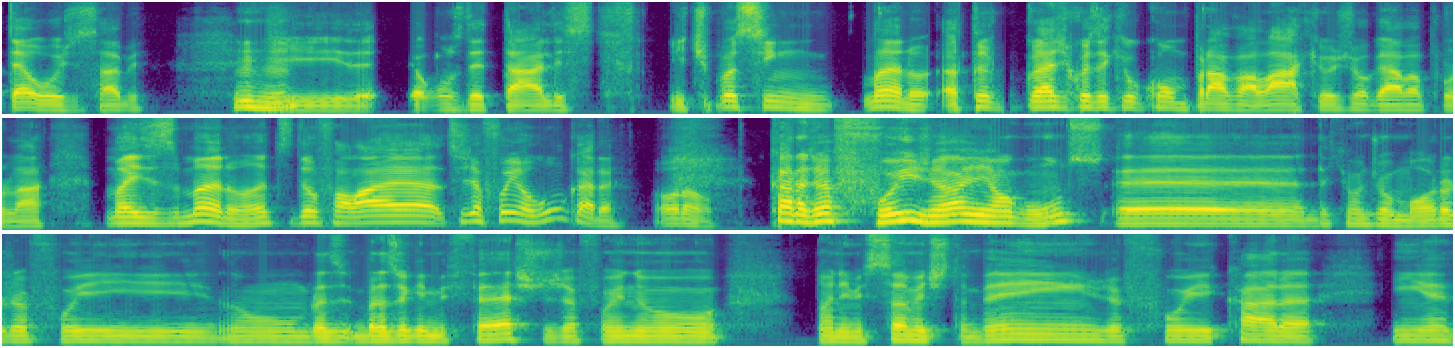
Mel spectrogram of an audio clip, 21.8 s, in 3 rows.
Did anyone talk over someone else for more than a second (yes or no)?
no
